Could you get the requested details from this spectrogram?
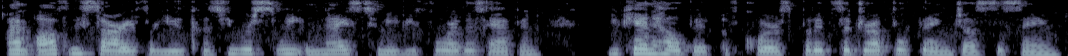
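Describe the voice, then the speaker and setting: A woman's voice: fairly low pitch, steady tone, moderate pace, darkish tone, no room sound, natural voice, low-quality recording. A woman playing a frank little girl. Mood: earnest. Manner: earnest, plain.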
